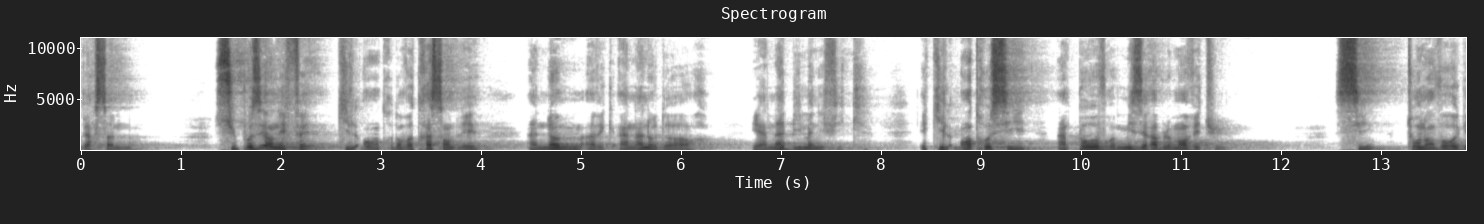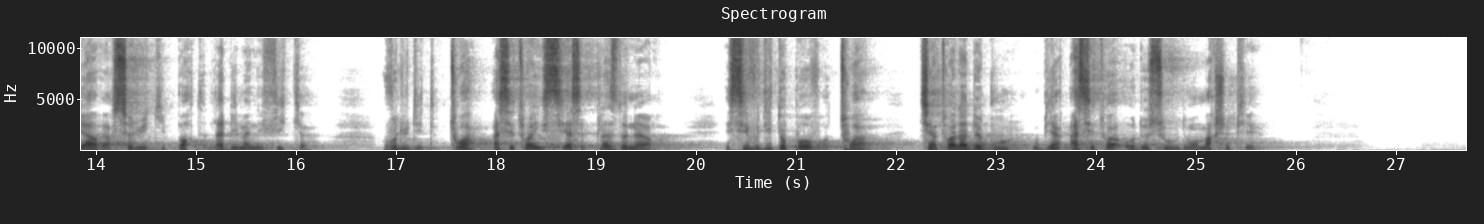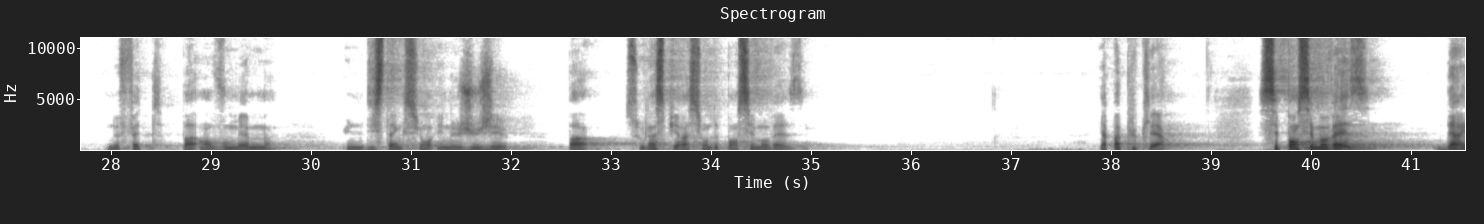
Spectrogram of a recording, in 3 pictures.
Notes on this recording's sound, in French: Enregistré à l'église CVV, le 07/02/2021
